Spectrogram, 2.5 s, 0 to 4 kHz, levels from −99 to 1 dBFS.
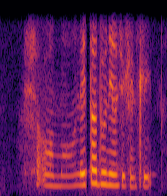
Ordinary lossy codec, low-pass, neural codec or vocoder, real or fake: none; 3.6 kHz; none; real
